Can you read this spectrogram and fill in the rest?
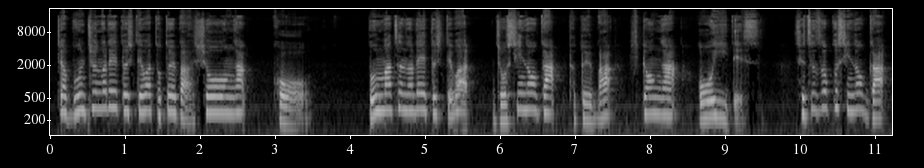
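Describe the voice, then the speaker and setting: Female language instructor, notably high-pitched, polite and instructional, speaking directly to learners. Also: vocal fry, fairly bright tone. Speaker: Japanese teacher. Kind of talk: scripted language lesson to camera.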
